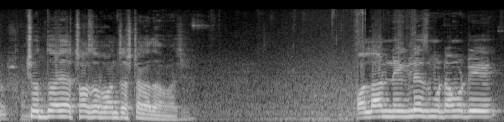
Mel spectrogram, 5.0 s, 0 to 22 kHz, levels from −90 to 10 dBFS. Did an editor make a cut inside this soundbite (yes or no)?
yes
